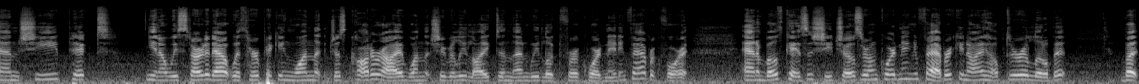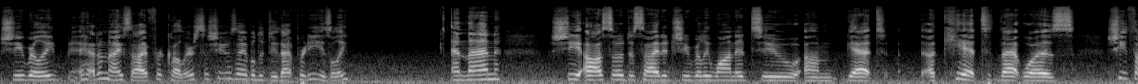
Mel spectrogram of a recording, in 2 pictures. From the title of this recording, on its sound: In Which We Talk While Driving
